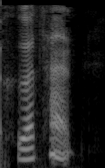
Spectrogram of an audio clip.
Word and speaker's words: 何灿: 你决定不是第一个叫错我的姓的美国人，确实挺奇怪的，有些中文名字的发音和英文发音截然不同，比如我一个朋友的名字拼写是 C-A-N-H-E, 你觉得应该怎么念他的名字？ – Can he? – 哈哈，我就知道你会念错，正确的发音是何灿。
